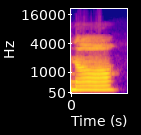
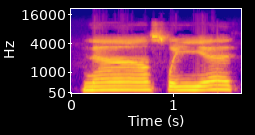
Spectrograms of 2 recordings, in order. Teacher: لدينا ألف ساكنة ما قبلها مفتوح فهو الطبيعي بمقدار حركتين مع ترقيق الألف لأن ما قبلها مرقق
